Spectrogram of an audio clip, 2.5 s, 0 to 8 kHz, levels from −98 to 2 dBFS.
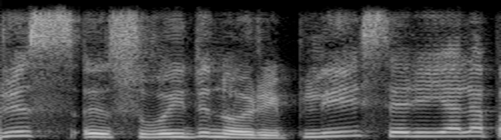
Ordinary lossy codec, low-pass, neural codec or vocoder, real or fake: Opus, 64 kbps; 7.2 kHz; codec, 16 kHz in and 24 kHz out, 1 kbps, XY-Tokenizer; fake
